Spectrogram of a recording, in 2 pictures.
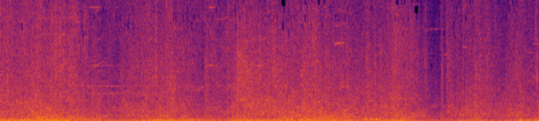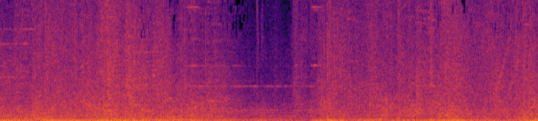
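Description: Magic blasts and crackling spell effects burst one after another in a video game battle.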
